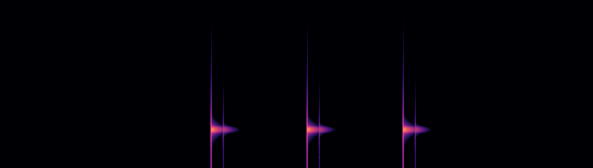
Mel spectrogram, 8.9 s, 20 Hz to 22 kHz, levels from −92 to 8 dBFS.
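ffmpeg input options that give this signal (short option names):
-f lavfi -i "aevalsrc='0.211*(sin(2*PI*935*mod(t,1.44))*exp(-6.91*mod(t,1.44)/0.28)+0.0708*sin(2*PI*935*max(mod(t,1.44)-0.18,0))*exp(-6.91*max(mod(t,1.44)-0.18,0)/0.28))':d=4.32:s=44100"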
